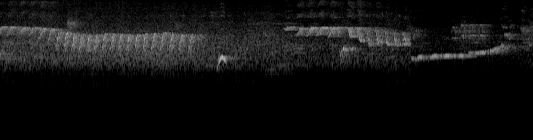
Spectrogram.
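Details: White-rumped shama singing a varied song rich in inserted phrases: long buzzy, rattling trills at high pitch, a brief sharp chip, then another buzzy run and a thin rising whistle, over a faint hiss.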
